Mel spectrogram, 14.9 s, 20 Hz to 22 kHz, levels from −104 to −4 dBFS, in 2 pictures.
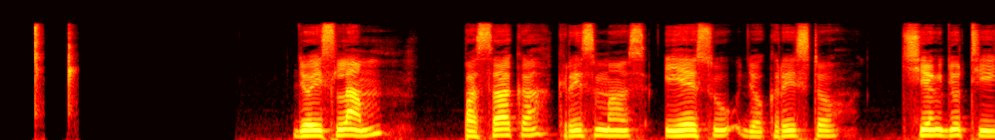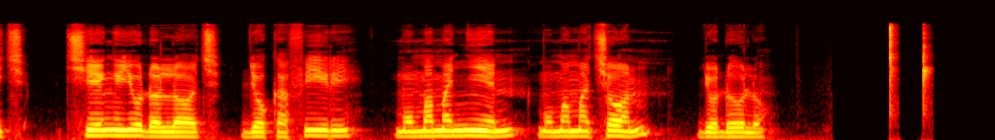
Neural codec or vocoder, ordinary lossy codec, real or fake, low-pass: vocoder, 44.1 kHz, 128 mel bands every 512 samples, BigVGAN v2; MP3, 96 kbps; fake; 10.8 kHz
